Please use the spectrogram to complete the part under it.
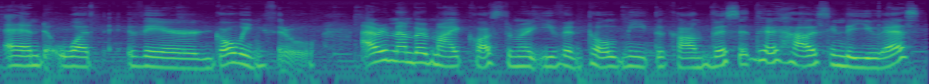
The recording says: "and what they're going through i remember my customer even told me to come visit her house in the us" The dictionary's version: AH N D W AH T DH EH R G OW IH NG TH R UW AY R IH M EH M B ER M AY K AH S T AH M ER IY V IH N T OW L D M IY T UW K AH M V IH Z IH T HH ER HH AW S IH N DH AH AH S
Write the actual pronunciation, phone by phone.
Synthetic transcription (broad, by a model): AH N D W AH T DH EH R G OW IH NG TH R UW AY R IH M EH M B ER M AY K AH S T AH M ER IY V IH N T OW L D M IY T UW K AH M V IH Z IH T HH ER HH AW S IH N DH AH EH S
